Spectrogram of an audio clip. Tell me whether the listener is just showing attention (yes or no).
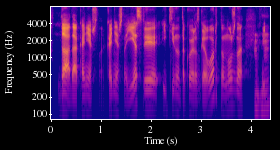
yes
